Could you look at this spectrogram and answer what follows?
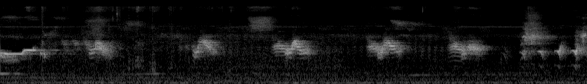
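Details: Costa Rica lek where several pairs of male long-tailed manakins take turns in courtship display: a run of short, harsh, buzzy calls roughly every second, with faint high chips from other birds behind.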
